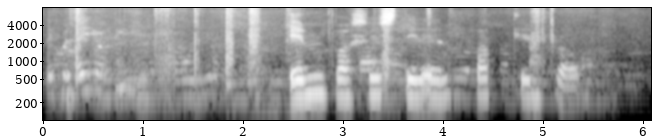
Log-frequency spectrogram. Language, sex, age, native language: Icelandic, female, 10, Icelandic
